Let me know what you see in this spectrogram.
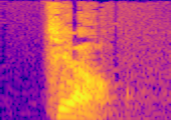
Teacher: The verb in the question and answer is 叫, to be given named. It has the falling tone.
